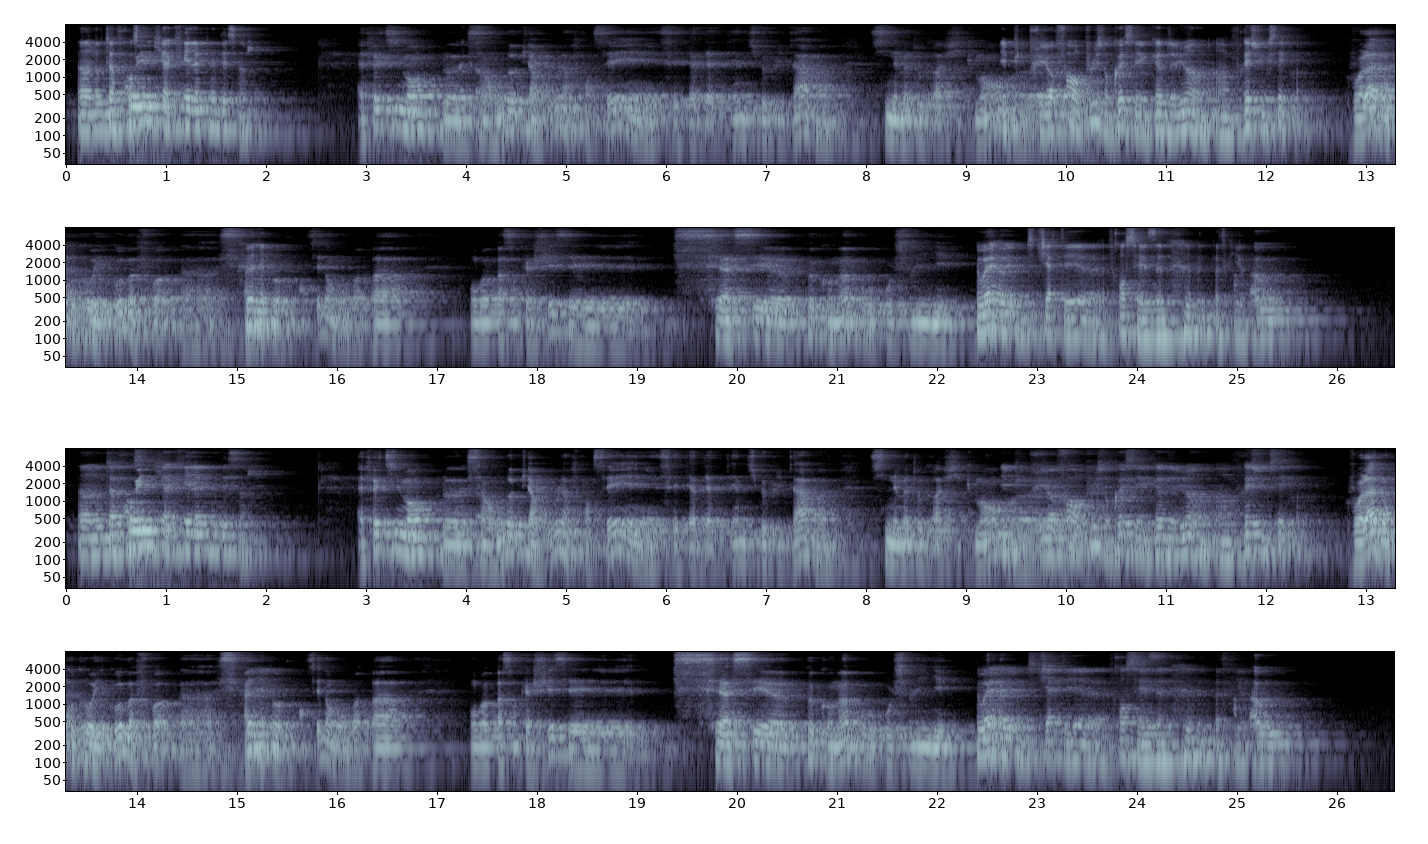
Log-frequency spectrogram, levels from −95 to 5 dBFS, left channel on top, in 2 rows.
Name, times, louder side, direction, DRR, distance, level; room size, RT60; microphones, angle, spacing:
voice 1, 0.1-1.9 4.1-4.2 9.3-12.3 15.0-15.3 22.4-25.1, left 2 dB, 40° left, 6 dB, 0.5 m, -32 dB
voice 2, 2.9-7.6 8.1-10.0 12.8-15.4 15.8-16.6 17.3-19.0 19.3-22.1 25.1-25.4, right 1 dB, 40° right, 4 dB, 0.7 m, -32 dB
6.0 x 5.6 x 3.4 m, 1.1 s
head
